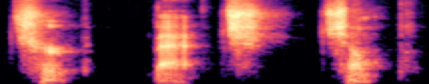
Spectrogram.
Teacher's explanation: So these two are combinations of other sounds. So the voiceless ch is a combination of t and sh, and if you pronounce those both simultaneously, you get ch, you get that ch sound.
